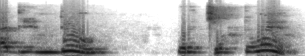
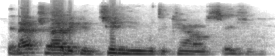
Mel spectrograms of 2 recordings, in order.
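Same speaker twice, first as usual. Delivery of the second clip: ordinary talk, nothing marked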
